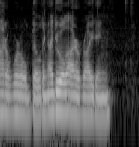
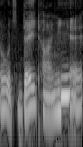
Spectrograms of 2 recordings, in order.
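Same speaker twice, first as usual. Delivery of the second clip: voice breaking, cracking mid-line; 3 semitones higher than usual. The speaker suddenly notices it's daytime: voice cracking. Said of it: "my voice cracked there".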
